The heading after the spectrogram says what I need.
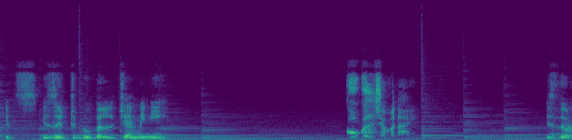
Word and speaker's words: Gemini: Google Gemini. Is the right pronunciation?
